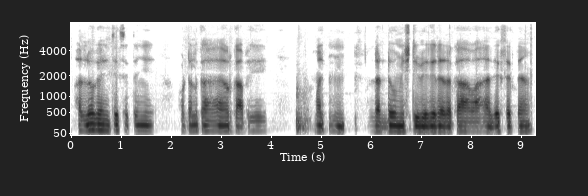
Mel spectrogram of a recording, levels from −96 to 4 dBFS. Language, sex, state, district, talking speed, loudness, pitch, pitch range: Hindi, male, Chhattisgarh, Raigarh, 135 wpm, -17 LUFS, 95 Hz, 90-105 Hz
